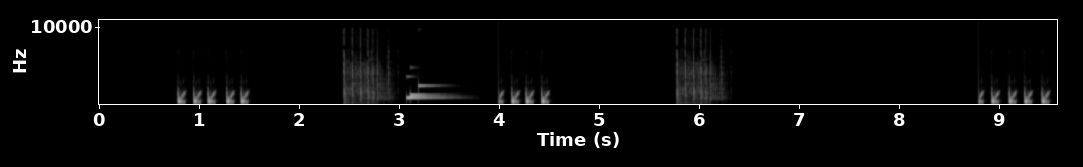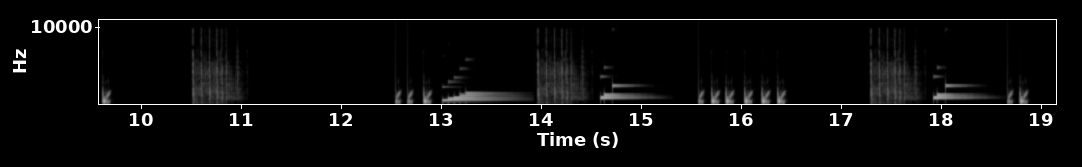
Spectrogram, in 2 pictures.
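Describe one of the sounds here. Game pieces hop across a board with quick, short ticking blips.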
